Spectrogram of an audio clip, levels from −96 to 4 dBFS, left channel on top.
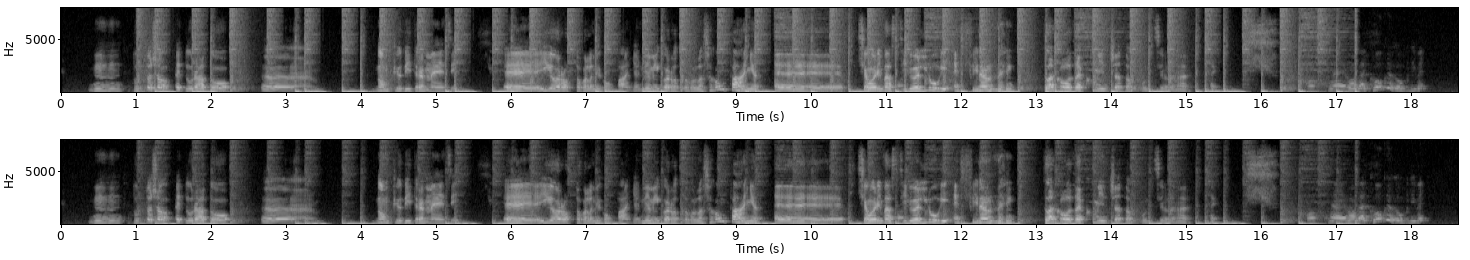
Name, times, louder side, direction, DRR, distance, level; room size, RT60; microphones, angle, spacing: voice 1, 0.4-0.8 1.1-2.2 2.7-3.5 4.2-5.3 5.9-12.7 13.1-15.1 15.3-15.4 15.8-16.2, equal, 5° left, 0.5 m, -32 dB
sound 1, 1.0-2.4 2.7-2.9 3.1-4.4 4.7-4.9 5.1-6.4 6.7-6.9 7.1-8.4 8.7-8.9 9.1-17.3, left 4 dB, 65° left, 0.4 m, -33 dB
voice 2, 16.6-18.1, right 3 dB, 50° right, 1.3 m, -40 dB
3.8 x 2.8 x 2.5 m
head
